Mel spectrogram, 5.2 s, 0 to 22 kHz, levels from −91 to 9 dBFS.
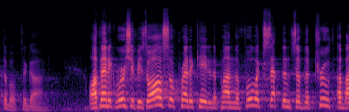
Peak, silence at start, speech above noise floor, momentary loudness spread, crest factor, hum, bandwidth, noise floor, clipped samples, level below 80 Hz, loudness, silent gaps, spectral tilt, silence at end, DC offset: -4 dBFS; 0.05 s; 34 dB; 19 LU; 20 dB; none; 14.5 kHz; -59 dBFS; under 0.1%; -68 dBFS; -25 LUFS; none; -3.5 dB/octave; 0 s; under 0.1%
